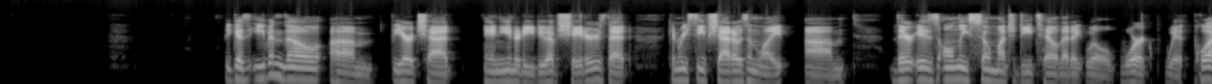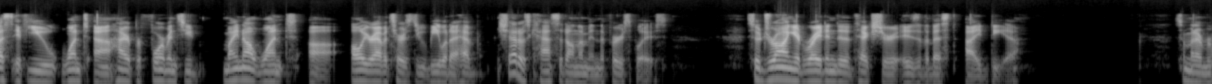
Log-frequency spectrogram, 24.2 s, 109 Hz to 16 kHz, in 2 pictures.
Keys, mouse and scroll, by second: 1.8-7.2 middle drag, 1.8 scroll up 1, 3.3 click, 6.6-17.8 drag, 7.2 middle click, 8.1-10.5 middle drag, 18.2-22.9 middle drag, 18.2-18.6 scroll down 1, 22.0-24.2 drag.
